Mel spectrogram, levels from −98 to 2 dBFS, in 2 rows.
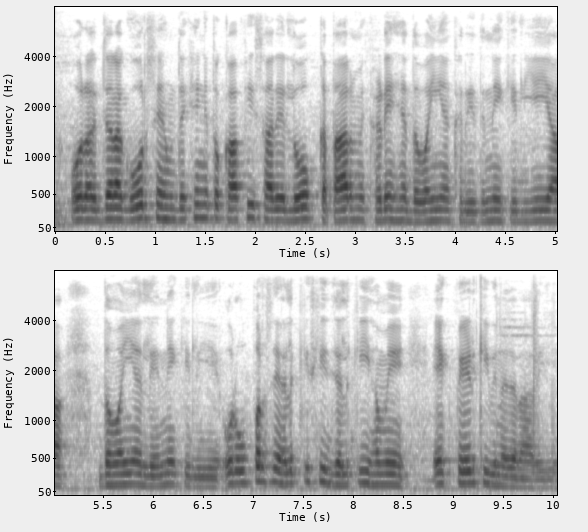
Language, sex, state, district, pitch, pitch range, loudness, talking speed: Hindi, male, Rajasthan, Churu, 150 Hz, 135-160 Hz, -28 LUFS, 225 wpm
